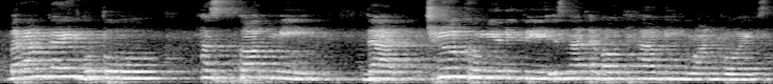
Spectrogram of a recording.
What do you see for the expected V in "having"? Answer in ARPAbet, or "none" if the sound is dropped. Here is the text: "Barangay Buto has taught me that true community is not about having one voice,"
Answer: B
